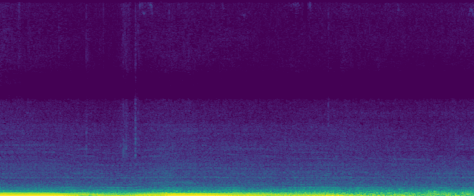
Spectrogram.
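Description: Vehicle engine working under load as it drives through dune sand, heard from inside the cabin: the revs dip, climb again, then ease off near the end.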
